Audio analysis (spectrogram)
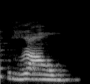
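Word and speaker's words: Raum: quark quark mean curd and चीज आर को pronounce करेंगे एर एर एर ठीक है राउम राउम मींस रूम या स्पेस नेक्स्ट है एस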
